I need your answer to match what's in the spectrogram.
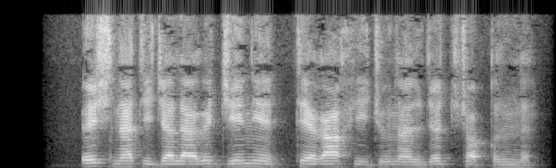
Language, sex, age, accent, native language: Uzbek, male, 18-24, Toshkent viloyati, Uzbek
